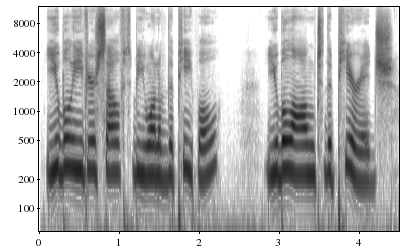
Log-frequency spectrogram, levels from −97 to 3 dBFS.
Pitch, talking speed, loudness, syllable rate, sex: 225 Hz, 185 wpm, -18 LUFS, 5.8 syllables/s, female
